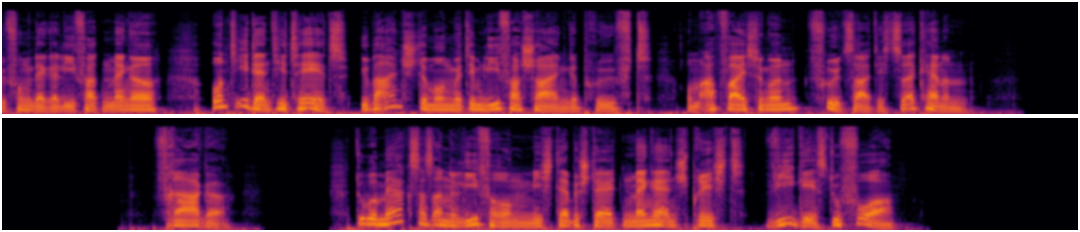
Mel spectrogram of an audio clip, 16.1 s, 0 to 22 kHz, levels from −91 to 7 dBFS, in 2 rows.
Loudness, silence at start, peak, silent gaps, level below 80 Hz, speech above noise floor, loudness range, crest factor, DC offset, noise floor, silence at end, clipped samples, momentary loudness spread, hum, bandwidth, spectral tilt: -22 LUFS; 0 s; -4 dBFS; 7.67-8.93 s, 10.03-10.52 s; -44 dBFS; over 68 dB; 6 LU; 20 dB; under 0.1%; under -90 dBFS; 1.35 s; under 0.1%; 9 LU; none; 17 kHz; -5 dB/octave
